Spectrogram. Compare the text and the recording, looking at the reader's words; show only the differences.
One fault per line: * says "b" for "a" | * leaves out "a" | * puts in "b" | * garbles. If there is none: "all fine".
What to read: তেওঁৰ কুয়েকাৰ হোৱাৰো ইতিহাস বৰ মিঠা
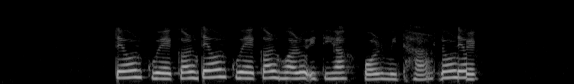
* puts in "তেওঁৰ কুয়েকাৰ"
* garbles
